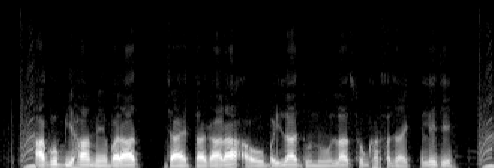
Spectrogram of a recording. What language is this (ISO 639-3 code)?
hne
